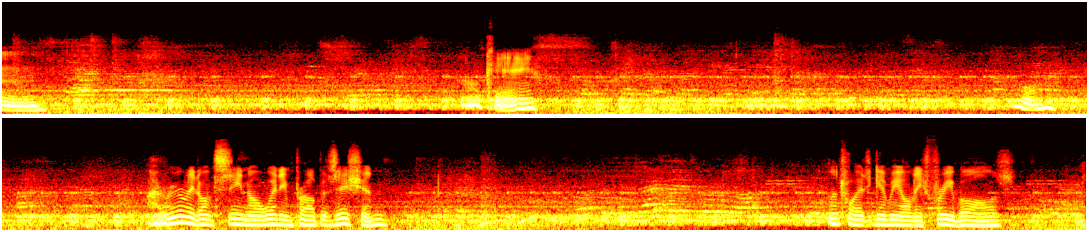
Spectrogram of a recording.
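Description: A gaming machine plays looping electronic music and chimes.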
